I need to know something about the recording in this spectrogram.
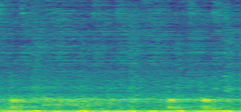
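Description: Background music with a steady deep bass line.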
